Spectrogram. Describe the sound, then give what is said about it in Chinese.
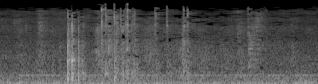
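Audience members in a lecture take out pens to write, heard as a few sharp plastic clicks among scattered rustling and small knocks at a moderate level, with no talk. “听到大家都拿出了笔想要改的声音，对不对？”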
